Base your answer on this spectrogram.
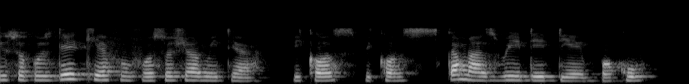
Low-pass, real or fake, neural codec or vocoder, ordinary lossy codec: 5.4 kHz; fake; codec, 24 kHz, 6 kbps, HILCodec; none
